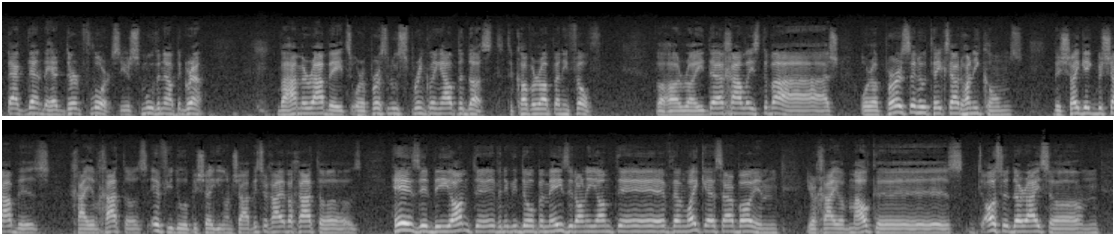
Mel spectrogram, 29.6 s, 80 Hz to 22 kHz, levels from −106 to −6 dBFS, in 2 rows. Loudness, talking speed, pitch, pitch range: -36 LUFS, 130 wpm, 165 Hz, 135-185 Hz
